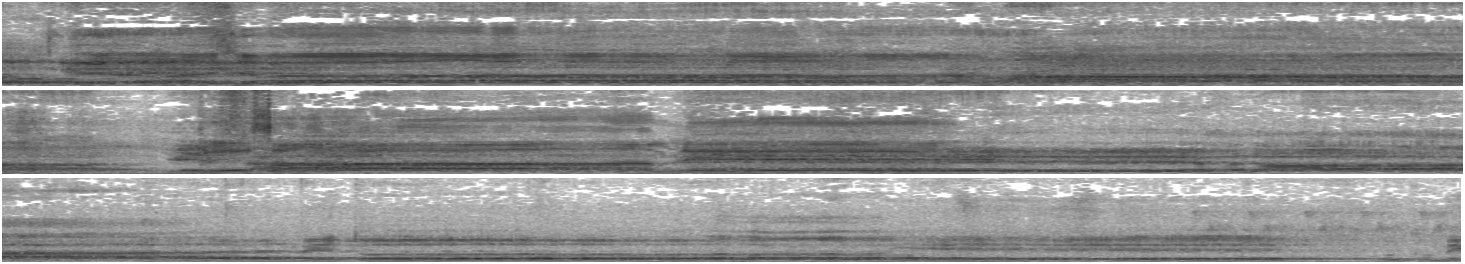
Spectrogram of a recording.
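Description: A man chanting a Shia mourning elegy in Urdu into a microphone, drawing out long, wavering notes with short breaths between phrases.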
